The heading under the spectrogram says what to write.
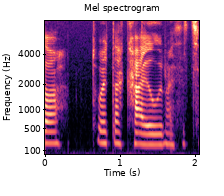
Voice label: "cael", Welsh

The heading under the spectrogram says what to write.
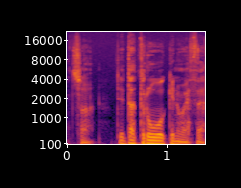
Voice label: "drwg", Welsh

